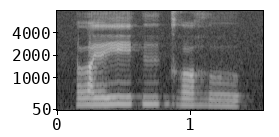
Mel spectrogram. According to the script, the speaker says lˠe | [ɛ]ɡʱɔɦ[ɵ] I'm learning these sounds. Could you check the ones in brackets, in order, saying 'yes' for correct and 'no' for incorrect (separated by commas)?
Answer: no, no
